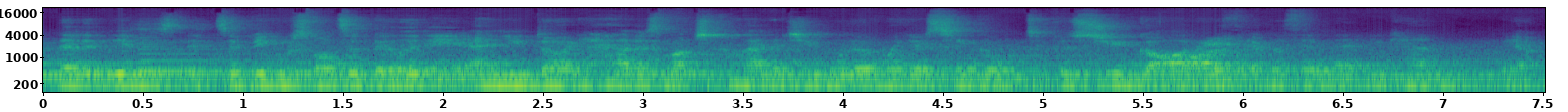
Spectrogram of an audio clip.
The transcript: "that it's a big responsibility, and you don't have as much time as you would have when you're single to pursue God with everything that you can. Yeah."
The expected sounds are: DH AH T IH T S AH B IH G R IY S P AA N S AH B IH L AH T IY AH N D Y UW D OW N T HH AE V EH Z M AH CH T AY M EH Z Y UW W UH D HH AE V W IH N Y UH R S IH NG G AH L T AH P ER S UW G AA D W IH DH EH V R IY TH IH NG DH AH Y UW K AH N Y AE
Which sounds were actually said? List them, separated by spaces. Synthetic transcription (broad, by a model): DH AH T IH T S AH B IH G R IY S P AA N S AH B IH L AH T IY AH N Y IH D OW N T HH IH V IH Z M AH CH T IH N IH Z Y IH W UH D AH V W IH N Y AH R S IH NG G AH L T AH P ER S UW G AA D W IH DH EH V R IY TH IH NG DH AH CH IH K AH N Y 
